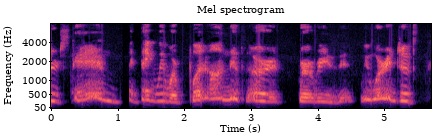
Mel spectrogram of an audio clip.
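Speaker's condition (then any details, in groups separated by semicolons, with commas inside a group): Aicardi-goutieres syndrome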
